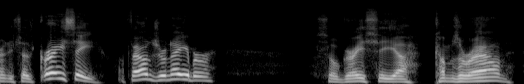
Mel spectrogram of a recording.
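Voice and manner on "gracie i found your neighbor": high, raised call to his wife; calling out across the ward. Retold or imitated. Walter calling across the ward to his wife, raised and high. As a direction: call out across the room, pleased. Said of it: "he yells out in there".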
